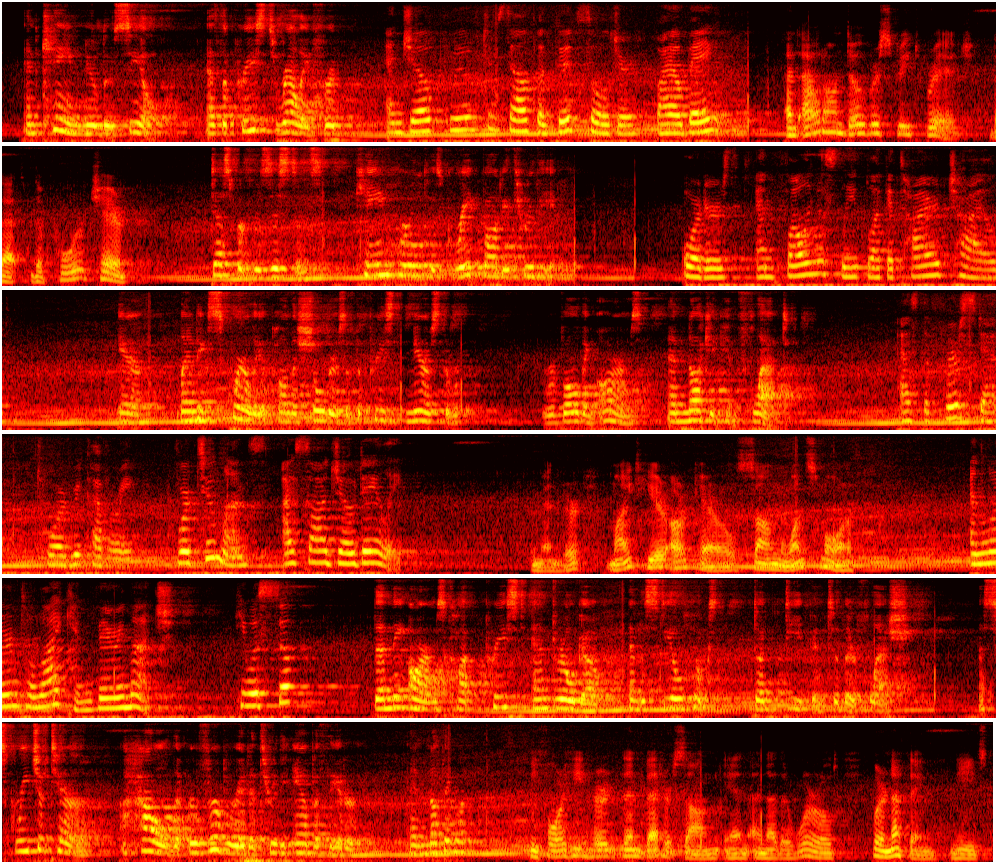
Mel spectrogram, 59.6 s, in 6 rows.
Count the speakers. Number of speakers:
3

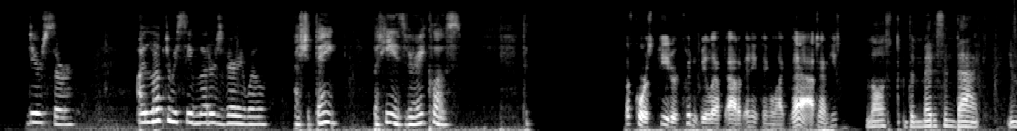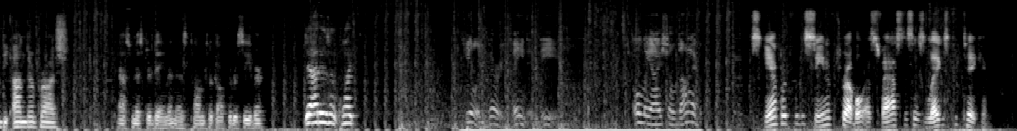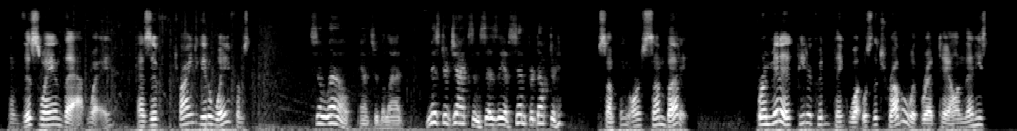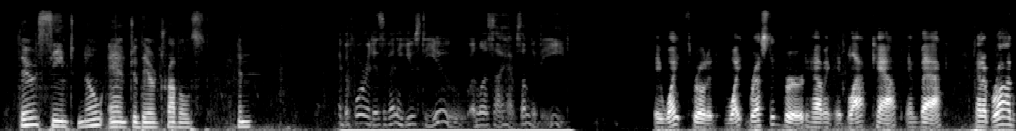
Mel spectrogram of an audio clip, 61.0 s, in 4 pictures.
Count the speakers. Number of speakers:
6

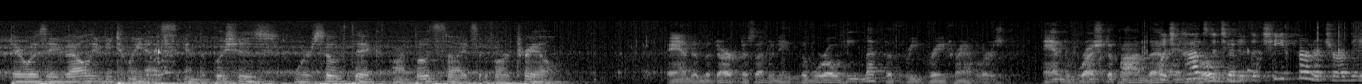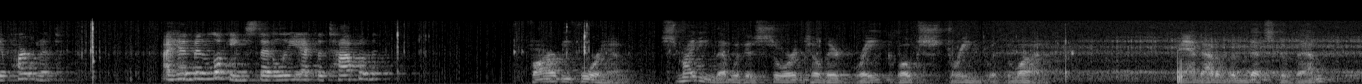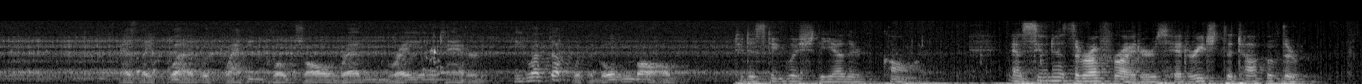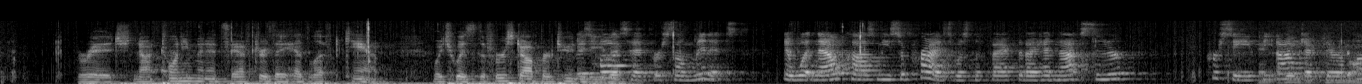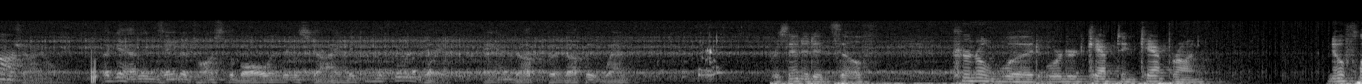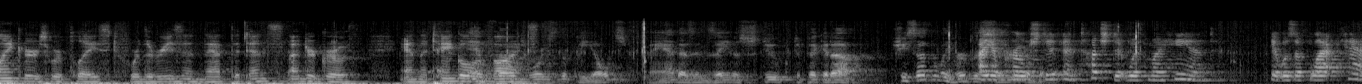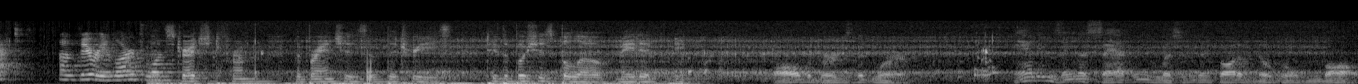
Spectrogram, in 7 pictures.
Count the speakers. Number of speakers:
3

